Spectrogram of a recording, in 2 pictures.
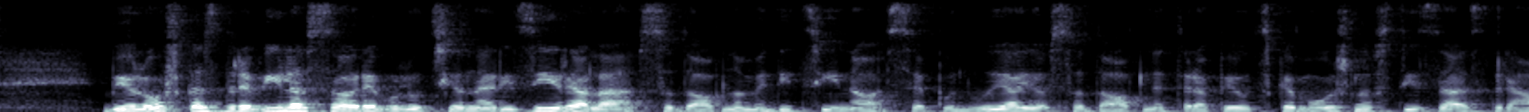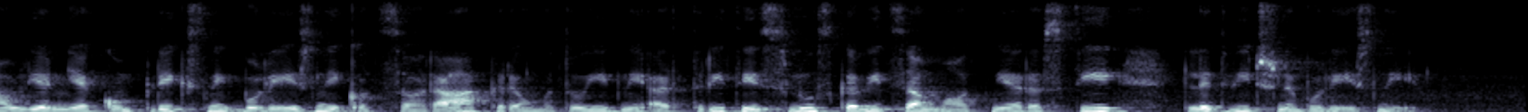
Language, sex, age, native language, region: Slovenian, female, 30-49, Slovenian, Drava region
